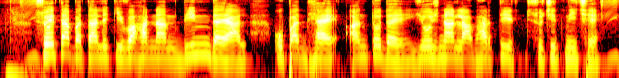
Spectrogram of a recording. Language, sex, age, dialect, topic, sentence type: Magahi, male, 18-24, Northeastern/Surjapuri, banking, statement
